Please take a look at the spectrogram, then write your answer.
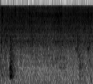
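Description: Garlic sizzles in a frying pan during a grilled sandwich recipe, giving a steady, close hiss with a brief louder pop near the start and no talking.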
